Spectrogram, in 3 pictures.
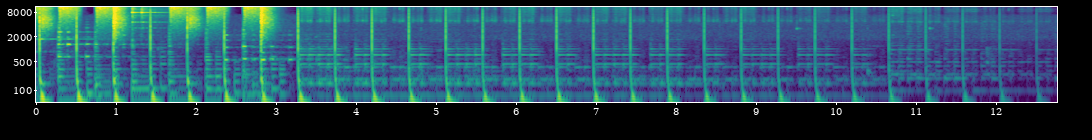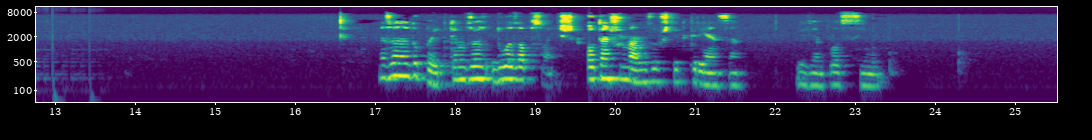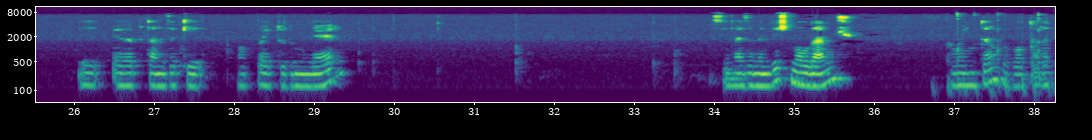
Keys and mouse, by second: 7.7 g, 36.7 ctrl+z, 37.2 ctrl+z, 37.7 ctrl+z.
